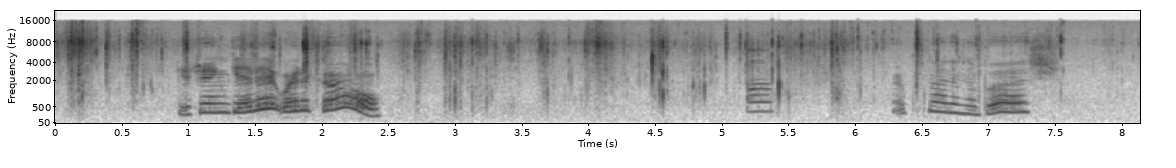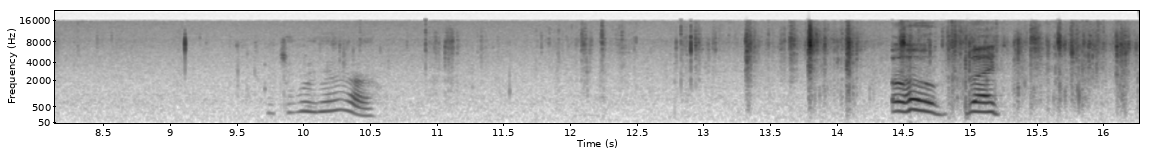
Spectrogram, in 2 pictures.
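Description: A toddler girl babbles and squeals close by.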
